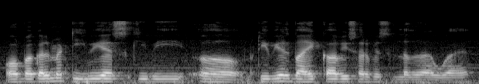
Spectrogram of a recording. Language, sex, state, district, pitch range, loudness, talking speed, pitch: Hindi, male, Uttar Pradesh, Lalitpur, 115-130 Hz, -17 LUFS, 200 wpm, 125 Hz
